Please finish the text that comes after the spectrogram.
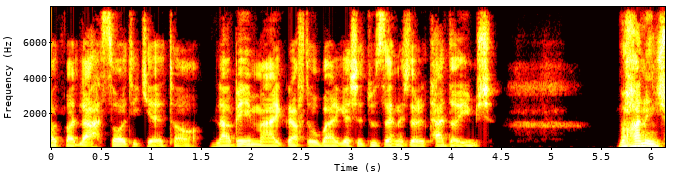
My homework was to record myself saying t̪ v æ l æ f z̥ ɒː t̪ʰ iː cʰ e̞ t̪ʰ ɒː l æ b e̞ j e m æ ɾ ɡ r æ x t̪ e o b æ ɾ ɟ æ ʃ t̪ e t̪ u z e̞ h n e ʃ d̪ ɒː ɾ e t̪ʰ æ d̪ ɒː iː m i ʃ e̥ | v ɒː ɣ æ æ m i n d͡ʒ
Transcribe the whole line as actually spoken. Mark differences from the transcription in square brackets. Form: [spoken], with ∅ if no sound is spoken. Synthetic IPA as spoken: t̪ v æ l æ [h] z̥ ɒː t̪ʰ iː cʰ e̞ t̪ʰ ɒː l æ b e̞ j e m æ ɾ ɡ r æ [f] t̪ e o b æ ɾ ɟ æ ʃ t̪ e t̪ u z e̞ h n e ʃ d̪ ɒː ɾ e t̪ʰ æ d̪ ɒː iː m i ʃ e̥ | v ɒː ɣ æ æ [n] i n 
